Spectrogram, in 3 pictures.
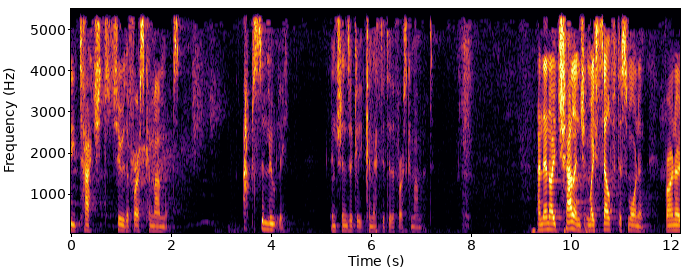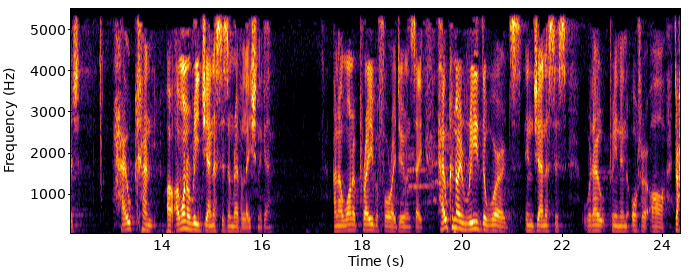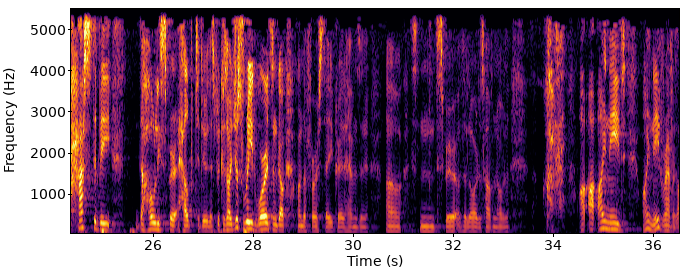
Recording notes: Recorded live in Liberty Church on 23 January 2023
